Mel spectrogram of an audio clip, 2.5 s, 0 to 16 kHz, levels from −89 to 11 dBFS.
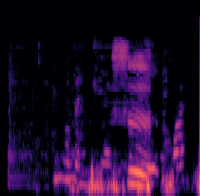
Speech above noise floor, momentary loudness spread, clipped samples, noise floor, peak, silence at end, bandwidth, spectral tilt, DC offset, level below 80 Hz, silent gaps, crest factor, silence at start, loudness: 40 dB; 18 LU; under 0.1%; -66 dBFS; -6 dBFS; 0 s; 7.8 kHz; -6 dB/octave; under 0.1%; -66 dBFS; none; 22 dB; 0.65 s; -27 LUFS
